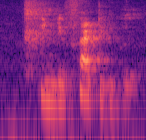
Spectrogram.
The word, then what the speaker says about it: indefatigable: Well, both these words need to be pronounced very carefully. Fatigue, indefatigable.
